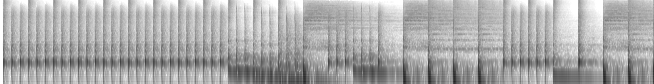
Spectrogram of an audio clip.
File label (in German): schlagzeugsolo fur anfanger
